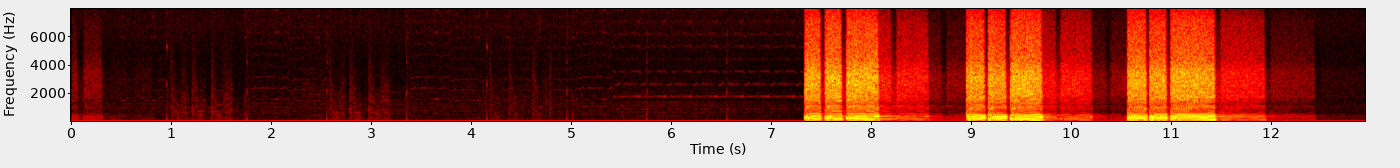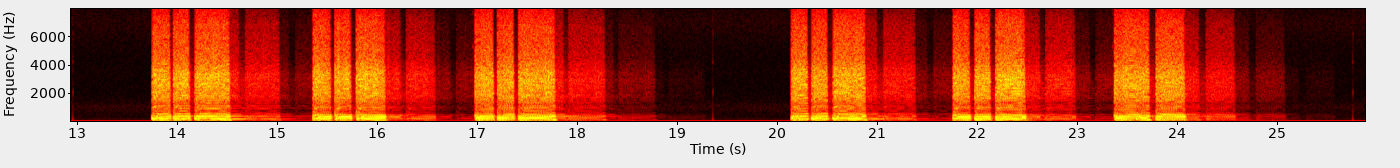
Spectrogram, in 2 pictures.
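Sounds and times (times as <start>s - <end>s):
electric guitar power chord: 7.4s - 12.2s, 13.8s - 18.6s, 20.2s - 25.0s.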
